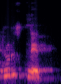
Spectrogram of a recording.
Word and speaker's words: Duurstede: benteng DC benteng duurstede tulisannya benteng duurstede bacanya benteng duurstede Bagaimana akhir perjuangan Kapitan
